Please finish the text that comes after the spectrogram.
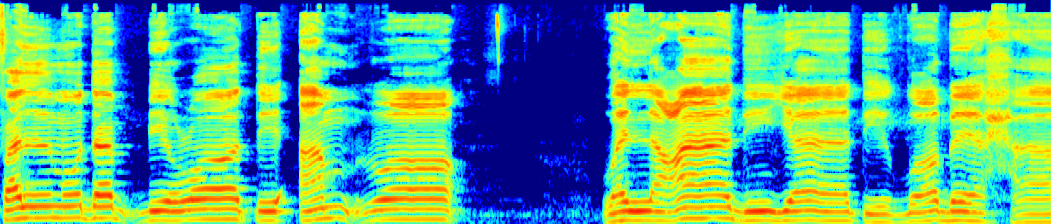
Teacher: প্রত্যেক জায়গায় কিন্তু আমি ওয়াকফ করছি, আর ওয়াকফ করার কারণে আমি প্রত্যেকটা জায়গায় এক আলিফ পরিমাণ টান দিছি। তো এইরকম আপনার কোরআন মাজিদের মধ্যে অনেক পাবেন যেখানে থামবেন, মানে আয়াতের শেষে এরকম দুইটা জবর আসবে।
